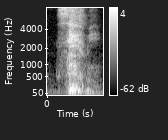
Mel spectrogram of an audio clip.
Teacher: it sounds like a very breathy, low, save me. You can barely hear him. You can see his lips moving. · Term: breathiness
